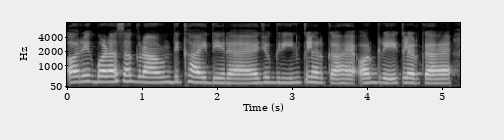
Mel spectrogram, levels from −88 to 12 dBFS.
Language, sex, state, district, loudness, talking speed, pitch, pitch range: Hindi, female, Punjab, Kapurthala, -15 LUFS, 205 wpm, 225 Hz, 205-245 Hz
